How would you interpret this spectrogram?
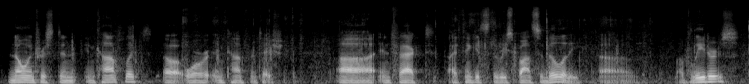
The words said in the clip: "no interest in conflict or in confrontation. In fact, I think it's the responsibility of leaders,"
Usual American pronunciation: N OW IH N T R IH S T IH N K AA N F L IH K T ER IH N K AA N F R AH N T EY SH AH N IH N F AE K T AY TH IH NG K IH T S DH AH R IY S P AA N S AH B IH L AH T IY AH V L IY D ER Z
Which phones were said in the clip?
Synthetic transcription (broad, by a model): N OW IH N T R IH S T IH N K AA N F L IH K T ER IH N K AA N F R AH N T EY SH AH N IH N F AE K T AY TH IH NG K IH T S DH AH R IY S P AA N S AH B IH L AH T IY AH V L IY D ER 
